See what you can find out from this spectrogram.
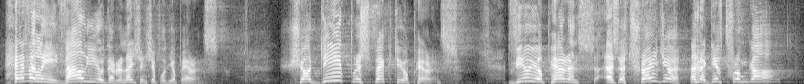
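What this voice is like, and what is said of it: Noticeable foreign accent. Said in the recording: “my accent might get you mixed up ... Don't let my accent confuse you”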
